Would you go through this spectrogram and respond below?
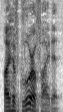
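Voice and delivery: second stab at a mighty God; hammed-up divine proclamation; put-on voice from heaven. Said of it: "hard to do the God voice".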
